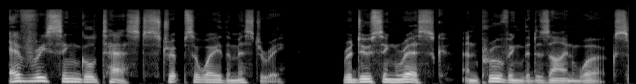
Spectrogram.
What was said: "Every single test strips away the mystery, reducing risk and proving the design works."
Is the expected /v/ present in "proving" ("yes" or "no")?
yes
